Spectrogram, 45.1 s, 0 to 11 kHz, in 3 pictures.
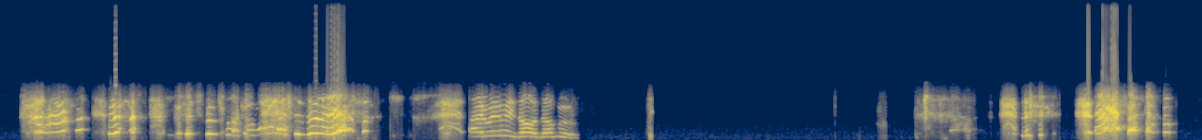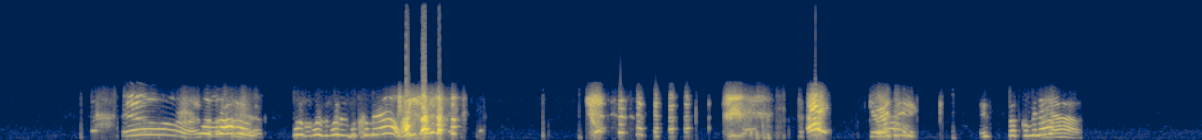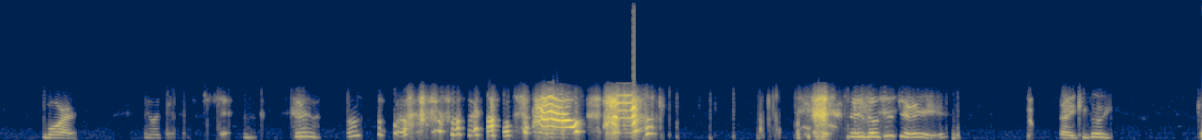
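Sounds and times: girl giggling: 0.3 - 4.8, 11.6 - 14.7, 20.0 - 21.0, 22.4 - 25.2, 34.4 - 38.4
girl squealing: 13.6 - 14.3, 36.6 - 38.3.

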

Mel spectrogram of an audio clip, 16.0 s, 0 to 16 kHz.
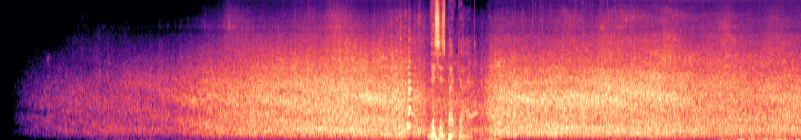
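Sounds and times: street traffic noise: 0.2 - 16.0.

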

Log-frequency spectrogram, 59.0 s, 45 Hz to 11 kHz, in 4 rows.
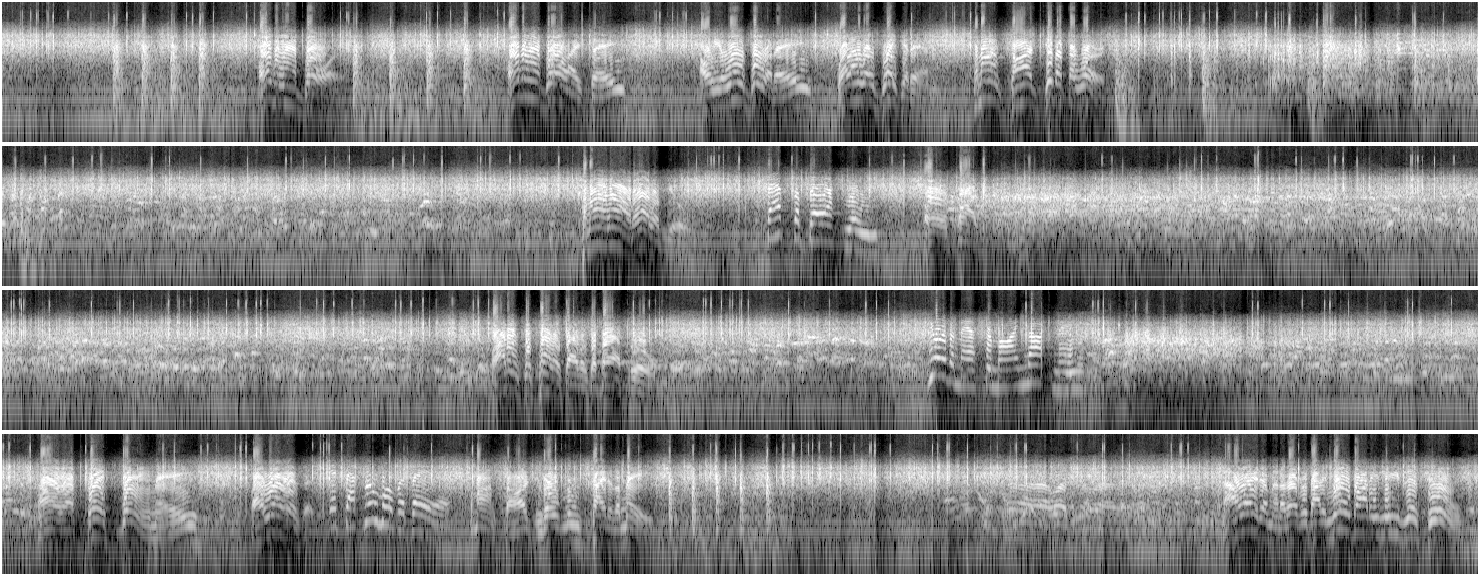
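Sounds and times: audience laughing and applauding: 11.8 - 21.3, 23.9 - 39.0, 40.1 - 48.6, 50.6 - 59.0.

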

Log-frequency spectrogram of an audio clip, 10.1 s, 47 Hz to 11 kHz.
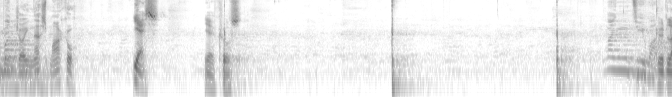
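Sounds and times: faint arena background noise: 0.0 - 10.0.

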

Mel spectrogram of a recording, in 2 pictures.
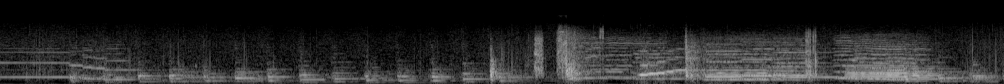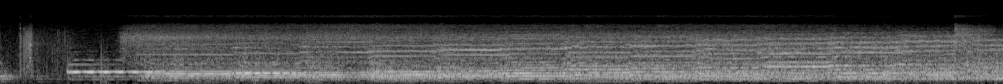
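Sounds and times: orchestral cartoon music: 0.6 - 20.0.

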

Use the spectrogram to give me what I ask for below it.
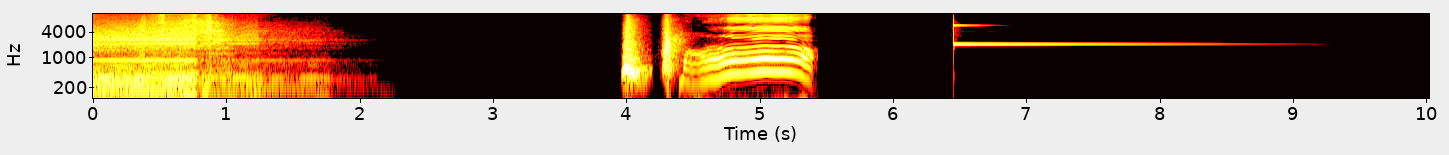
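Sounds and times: high pure chime ding: 6.4 - 9.0.

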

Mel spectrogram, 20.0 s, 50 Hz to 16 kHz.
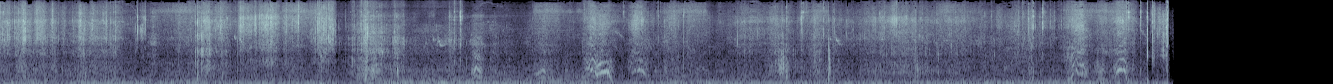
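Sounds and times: plastic bags rustling: 0.0 - 2.1, 2.7 - 6.4
low microphone rumble: 0.0 - 17.2
zipper zipping: 6.8 - 7.4, 8.0 - 10.2, 15.2 - 17.2.

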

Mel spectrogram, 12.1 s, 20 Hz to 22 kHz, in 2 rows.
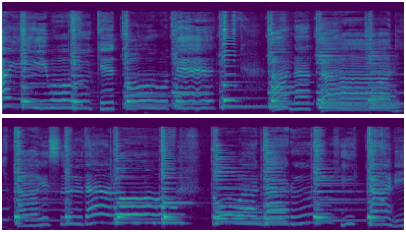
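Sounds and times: ukulele playing: 0.0 - 12.0.

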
